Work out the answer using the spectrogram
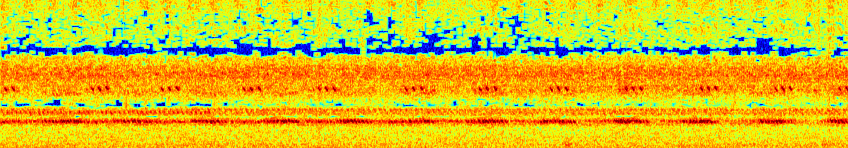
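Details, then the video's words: Evening crickets beside a deck where a chihuahua named Rocket lies under decoration lights; short high chirps repeat about twice per second in an even rhythm, over a constant low broadband hiss. "Chihuahua Puppy Laying On Deck with Cricket Sounds"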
